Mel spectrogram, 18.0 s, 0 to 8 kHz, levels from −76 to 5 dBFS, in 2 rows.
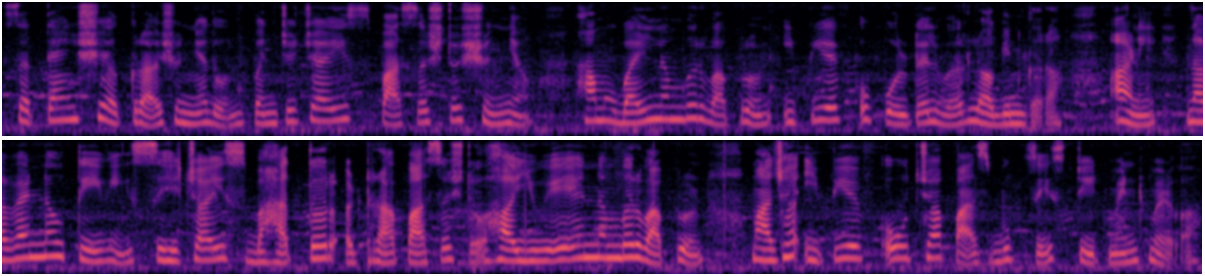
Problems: none marked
